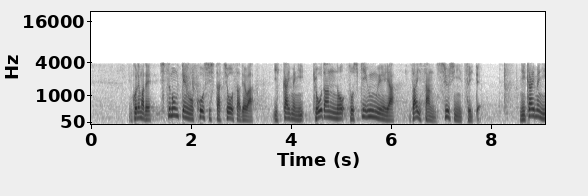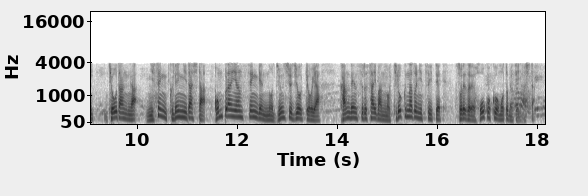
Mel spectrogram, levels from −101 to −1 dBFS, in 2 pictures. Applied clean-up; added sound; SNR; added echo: none; none; none; none.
